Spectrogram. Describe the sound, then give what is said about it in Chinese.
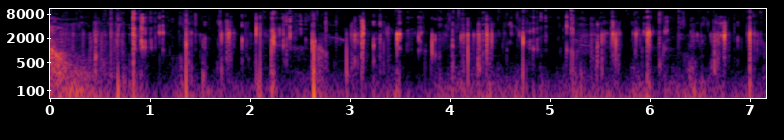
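Soft wet chewing and mouth noises as someone gently nibbles an ear held between their lips, a steady stream of small clicks and smacks in an irregular rhythm, quiet and intimate, with no talking. “人家这次用粉红色的嘴唇夹住您的耳朵，在嘴唇边摩擦，一点点含住，含在我的嘴里，轻轻的嚼着。”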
